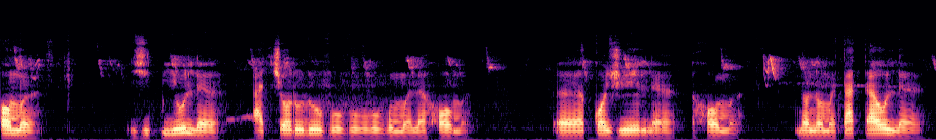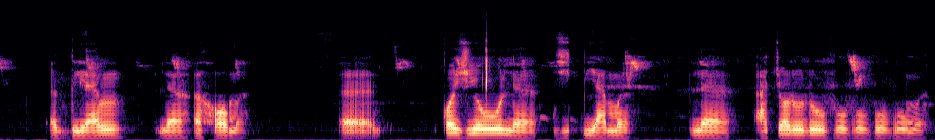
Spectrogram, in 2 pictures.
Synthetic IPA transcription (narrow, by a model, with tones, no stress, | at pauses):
xɔ˦mə˨ | zi˨k͡pi˨wo˦lə˨a̰˨t͡ʃɔ˦ɖo˦ɖo˦vo˨vo˨vvo˨vo˨mə̃˨lə˨xɔ˦mə̰˨ | ə˦kɔ˦ʒi˦e˦lə˨˦ | xɔ˦mə˨ | nɔ̃˨nɔ̃˨mə˨t̪a˦t̪a˦wo˦lə˨ | ɡli˨a˨ŋũ˦ | lə˨ə˦xɔ˦mə̰˨ | kɔ˦ʒi˦e˦wo˦lə˨zi˨k͡pi˨a˨mə˨ | lə˨ | a̰˨t͡ʃɔ˦ɖo˦ɖo˦vo˨vo˨vo˨vo˨mə˨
